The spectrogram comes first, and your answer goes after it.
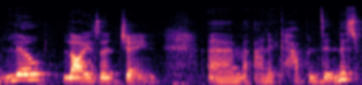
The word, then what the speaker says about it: Li'l Liza Jane: We're talking about a small girl called Eliza Jane, but we shorten the word little to Lil, so it's only one syllable. And instead of Eliza, we say Liza. So we have Lil Liza Jane.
